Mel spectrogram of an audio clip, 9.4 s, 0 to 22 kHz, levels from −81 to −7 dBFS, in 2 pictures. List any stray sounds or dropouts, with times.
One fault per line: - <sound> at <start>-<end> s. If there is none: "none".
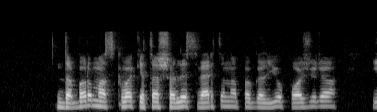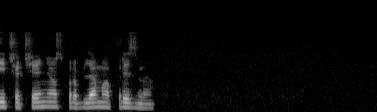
none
